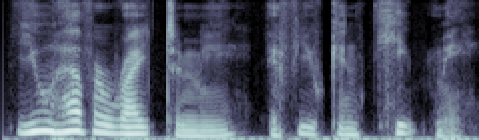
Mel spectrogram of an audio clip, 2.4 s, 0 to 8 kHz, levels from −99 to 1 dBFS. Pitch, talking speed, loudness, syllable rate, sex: 145 Hz, 275 wpm, -18 LUFS, 5.1 syllables/s, male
